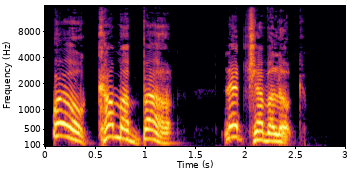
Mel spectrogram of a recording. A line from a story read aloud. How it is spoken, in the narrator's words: Pip called out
